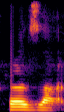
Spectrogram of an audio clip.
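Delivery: croissant, low, ending on a vowel, no T; silent T. Shown as a demonstration. Explaining French words in the book, croissant with silent T. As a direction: drop the T at the end of croissant. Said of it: "ta is not, uh, pronounced".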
